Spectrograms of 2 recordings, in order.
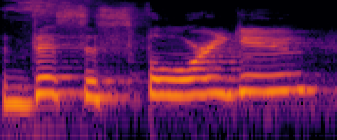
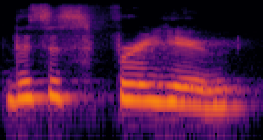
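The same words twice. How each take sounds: First: The vowel in 'for' is full and clear. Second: The vowel in 'for' is reduced to schwa.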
